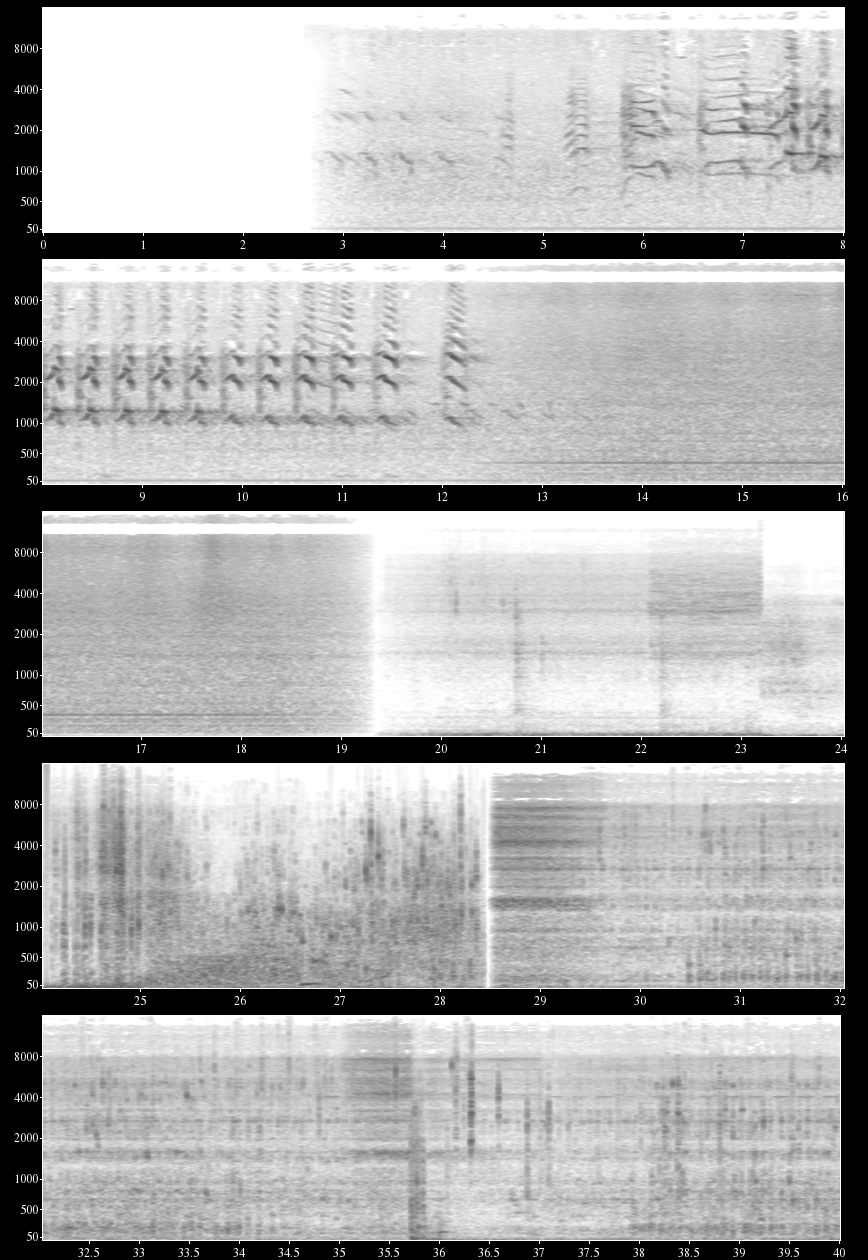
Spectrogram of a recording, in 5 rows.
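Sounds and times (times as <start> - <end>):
bird honking calls: 2.9 - 13.3
low steady hum: 11.6 - 22.8, 24.0 - 40.0.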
